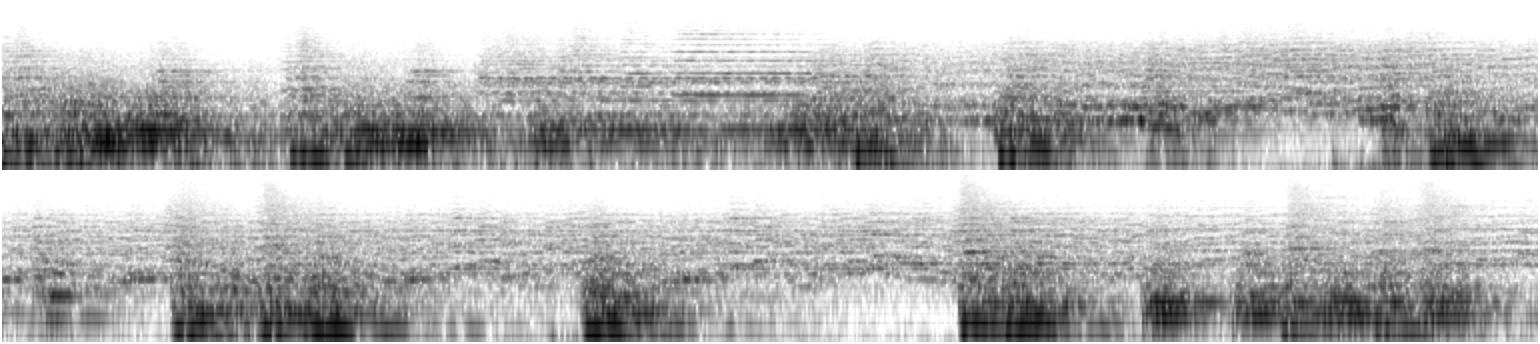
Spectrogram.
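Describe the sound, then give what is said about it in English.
Orchestral ballet music by Albert Roussel from The Spider's Feast, depicting a duel of praying mantises: a full orchestra plays loud and dense, with sharp accents and a few brief breaks in the texture. “That's the sound of battling mantises, I've ever heard it. That's exactly what it was. The duel of the praying mantises from The Spider's Feast by Albert Roussel.”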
